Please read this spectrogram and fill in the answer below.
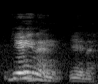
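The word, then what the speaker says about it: Yeine: How would you pronounce her name? Yane.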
